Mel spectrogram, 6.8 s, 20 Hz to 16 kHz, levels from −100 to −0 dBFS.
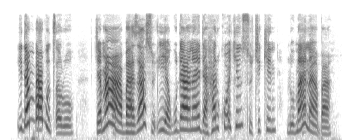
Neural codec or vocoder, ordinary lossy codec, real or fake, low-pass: none; none; real; 10.8 kHz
